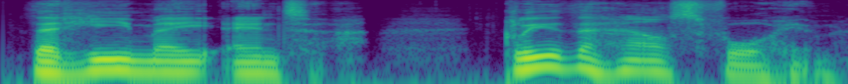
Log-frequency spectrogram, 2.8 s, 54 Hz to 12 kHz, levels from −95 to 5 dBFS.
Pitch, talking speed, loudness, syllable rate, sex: 110 Hz, 190 wpm, -17 LUFS, 5.4 syllables/s, male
